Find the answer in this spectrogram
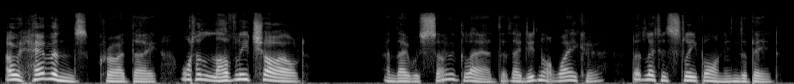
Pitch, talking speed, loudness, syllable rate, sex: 165 Hz, 205 wpm, -19 LUFS, 4.8 syllables/s, male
